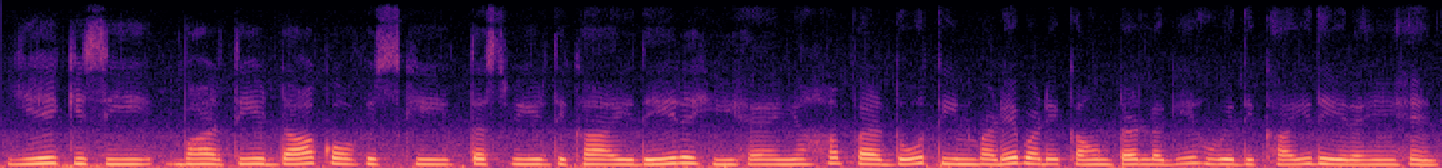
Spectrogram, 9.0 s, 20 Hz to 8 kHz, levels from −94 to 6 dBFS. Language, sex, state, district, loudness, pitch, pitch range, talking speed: Hindi, male, Rajasthan, Jaipur, -14 LUFS, 230 Hz, 220-240 Hz, 155 wpm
